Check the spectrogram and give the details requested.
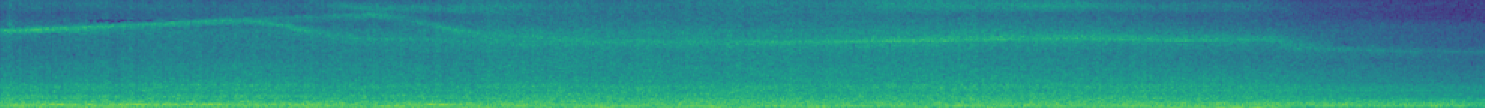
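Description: Northern multiple-unit train running past along the platform: a loud, steady rumble of wheels on rails with a steady hum and a thin high whine that drops a little in pitch near the end.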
